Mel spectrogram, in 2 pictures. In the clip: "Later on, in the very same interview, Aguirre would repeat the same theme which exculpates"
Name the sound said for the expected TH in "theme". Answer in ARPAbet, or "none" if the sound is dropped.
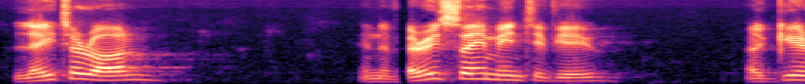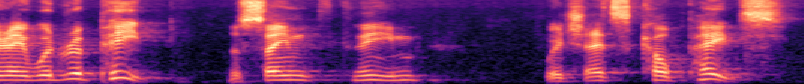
TH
